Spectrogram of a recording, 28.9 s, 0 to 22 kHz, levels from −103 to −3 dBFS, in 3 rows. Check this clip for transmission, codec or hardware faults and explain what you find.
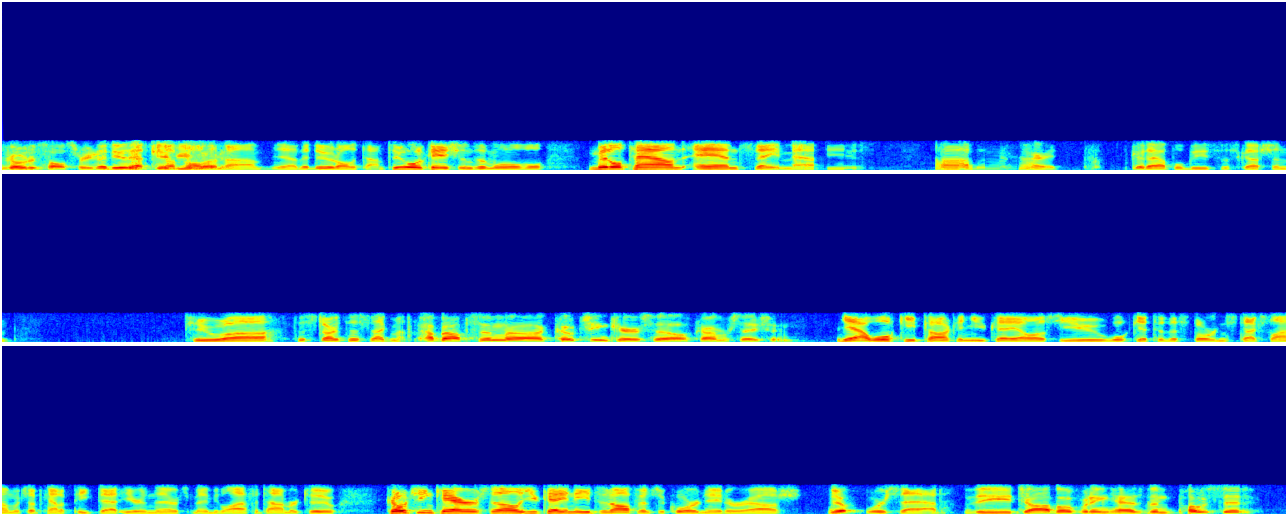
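Two faults are present: narrowband mobile coding across the whole recording, and a short robotic stretch.

The AMR narrowband mobile codec is audible from start to finish. The speech has passed through AMR-NB, which models the vocal tract and excites it with sparse pulses. Its damage is plainly audible, a buzzy, synthetic edge that points to a low-rate mode near 8 kbps. The line band runs roughly 200 Hz to 3.5 kHz. On a spectrogram, everything above 3.6 kHz is empty, a hard ceiling across the whole clip. The waveform shows a thin low end.

Robotic sound from repeated short buffers runs from 5.78 to 7.62 s. Audio likely arrived too slowly, and playback filled the gaps by looping a short slice while the real signal was skipped. The buzz sits at 100 Hz, which fits a 10 ms buffer repeated over and over. For most of that stretch the speech becomes a rigid metallic drone that still loosely tracks the syllables. 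A spectrogram shows evenly spaced horizontal harmonics at multiples of 100 Hz, and the waveform shows identical 10 ms cycles.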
